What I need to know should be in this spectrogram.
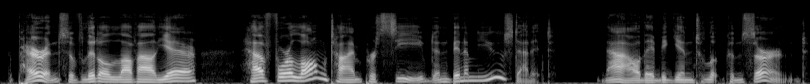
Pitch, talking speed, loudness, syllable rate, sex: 135 Hz, 170 wpm, -19 LUFS, 4.8 syllables/s, male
